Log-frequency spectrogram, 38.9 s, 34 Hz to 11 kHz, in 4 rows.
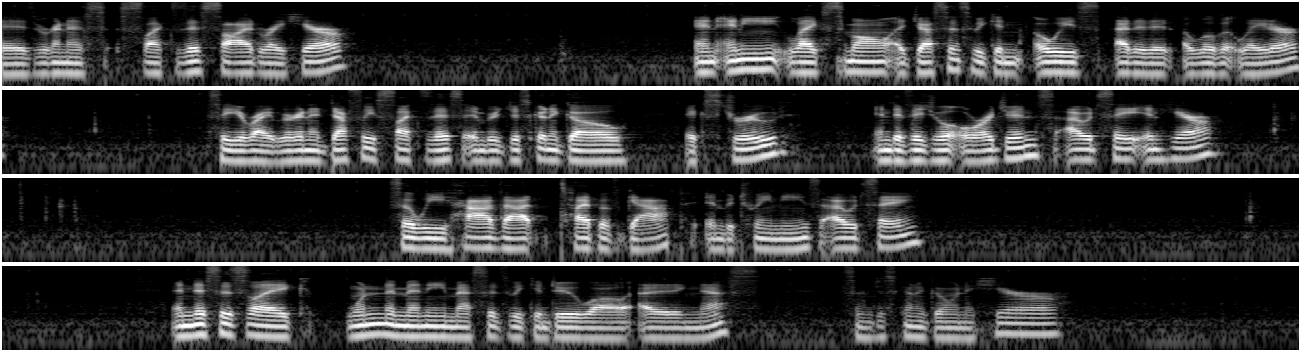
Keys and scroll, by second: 19.5 ctrl+z.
